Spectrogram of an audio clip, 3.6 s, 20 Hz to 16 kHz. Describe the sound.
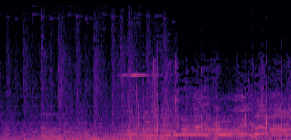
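A crowd shouts encouragement as a tattooed strongman pulls an 81-tonne train more than ten metres along railway tracks at Machu Picchu, Peru. It is a dense, steady wash of overlapping voices, with several loud, drawn-out calls rising and falling over the din in the second half.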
